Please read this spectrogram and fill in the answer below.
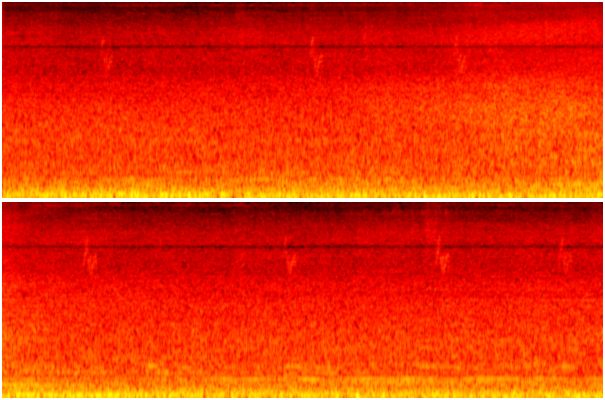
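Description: Road traffic noise with a steady low rumble; a vehicle passes, swelling about halfway through. Faint high chirps come every second or two.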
